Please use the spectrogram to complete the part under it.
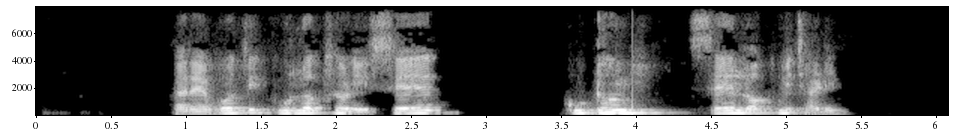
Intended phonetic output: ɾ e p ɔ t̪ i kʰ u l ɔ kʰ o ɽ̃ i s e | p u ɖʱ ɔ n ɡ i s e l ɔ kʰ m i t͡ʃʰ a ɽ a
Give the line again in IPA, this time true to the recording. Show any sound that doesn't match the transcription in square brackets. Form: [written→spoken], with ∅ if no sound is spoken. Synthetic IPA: ɾ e [p→b] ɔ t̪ i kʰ u l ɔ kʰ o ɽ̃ i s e | [p→k] u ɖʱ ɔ [n→ŋ] ɡ i s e l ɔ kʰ m i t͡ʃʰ a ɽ [a→i]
